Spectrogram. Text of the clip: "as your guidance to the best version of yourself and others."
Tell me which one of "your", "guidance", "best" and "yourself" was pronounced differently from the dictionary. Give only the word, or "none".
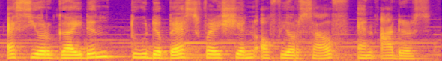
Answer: guidance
